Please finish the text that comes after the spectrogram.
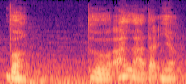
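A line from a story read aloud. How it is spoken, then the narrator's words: Lowered voice. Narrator (Vietnamese): Lữ Cánh Nam hạ giọng nói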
